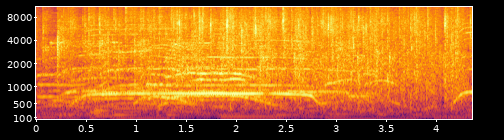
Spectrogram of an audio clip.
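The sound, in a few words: wedding guests applauding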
